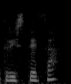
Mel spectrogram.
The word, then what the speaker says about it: tristeza: Y otra, ¿dónde está el acento en tristeza? Lo dijimos antes. En t triste za. Si lo marcas, tu pronunciación mejora al instante.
